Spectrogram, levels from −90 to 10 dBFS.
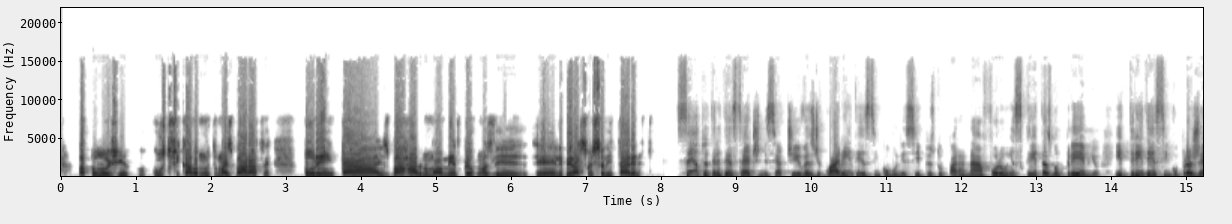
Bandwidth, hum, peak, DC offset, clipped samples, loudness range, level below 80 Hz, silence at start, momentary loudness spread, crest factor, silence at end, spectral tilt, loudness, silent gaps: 16 kHz; none; 0 dBFS; under 0.1%; under 0.1%; 7 LU; -56 dBFS; 0 s; 14 LU; 14 dB; 0 s; -3 dB/octave; -14 LUFS; none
